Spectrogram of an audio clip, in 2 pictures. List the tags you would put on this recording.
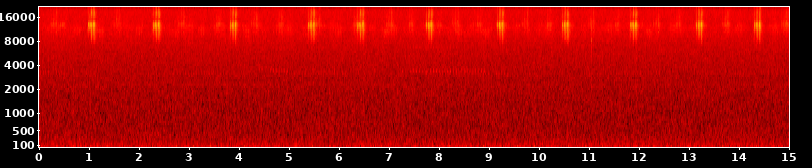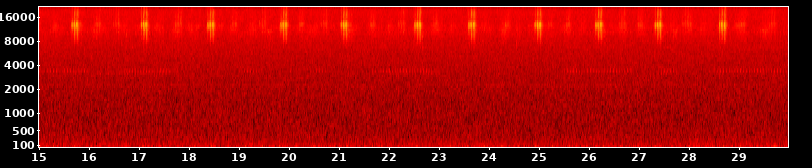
Soundscapes > Nature
rural country-side H2n Bourgogne night Gergueil countryside Bourgogne-Franche-Comte MS-RAW France 21410 Cote-dOr MS Zoom

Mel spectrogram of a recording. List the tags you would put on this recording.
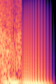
Instrument samples > Percussion
BrazilFunk Distorted EDM Kick

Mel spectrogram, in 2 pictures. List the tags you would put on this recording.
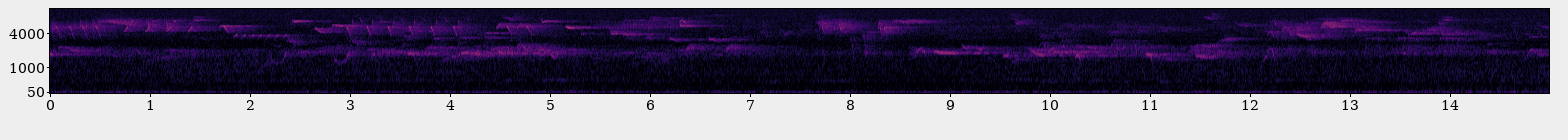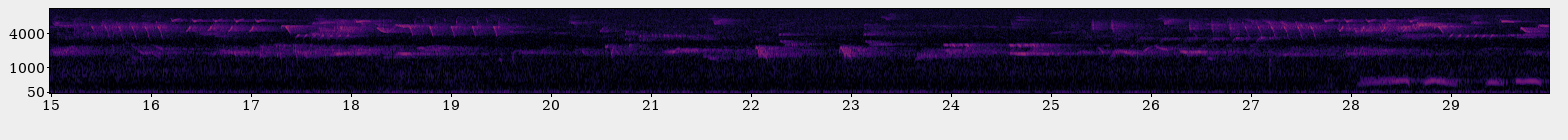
Soundscapes > Nature
sound-installation Dendrophone

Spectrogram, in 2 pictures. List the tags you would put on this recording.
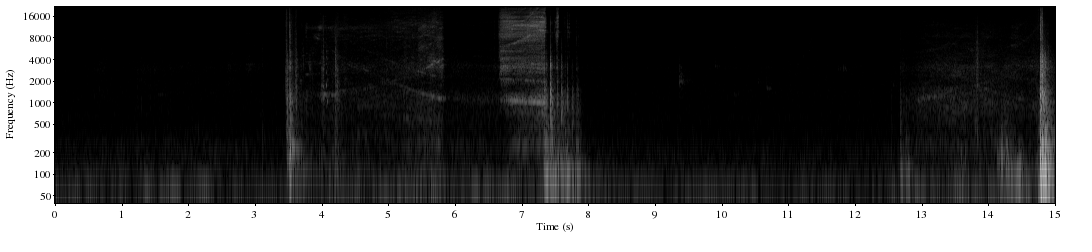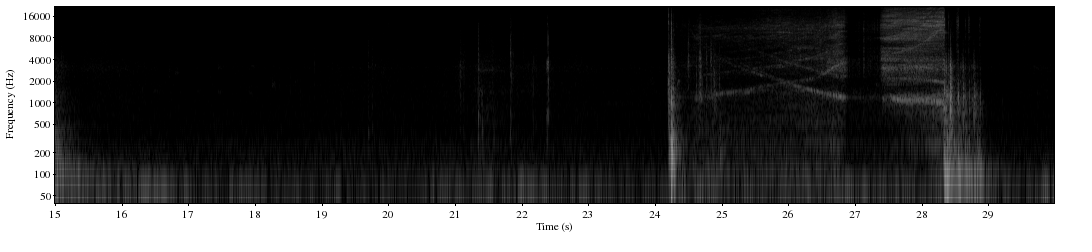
Sound effects > Other mechanisms, engines, machines
open door close strut opening

